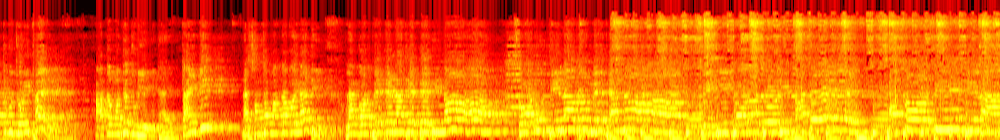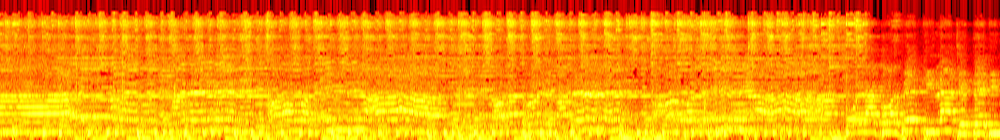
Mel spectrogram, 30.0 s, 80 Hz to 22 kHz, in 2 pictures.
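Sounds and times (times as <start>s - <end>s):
person singing: 7.3s - 30.0s
keyboard accompaniment: 7.7s - 29.0s
steady drum rhythm: 8.6s - 28.7s.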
